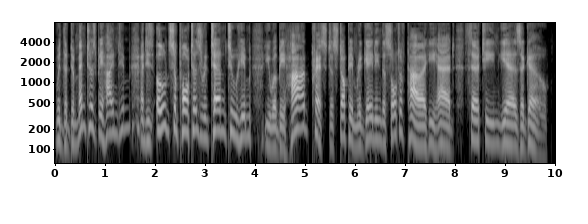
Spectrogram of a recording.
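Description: A man voicing a calm, commanding old wizard headmaster who speaks coolly and with measured authority. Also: mid-range voice, no room sound, voice pushed up, close to an everyday voice. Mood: grave. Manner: cool, measured.

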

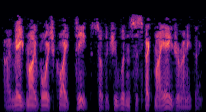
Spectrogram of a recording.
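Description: A man's voice: low-pitched, animated, moderate pace, highs cut off. A man narrating a novel in the first person, in a colloquial, confiding way. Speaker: audiobook narrator.

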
